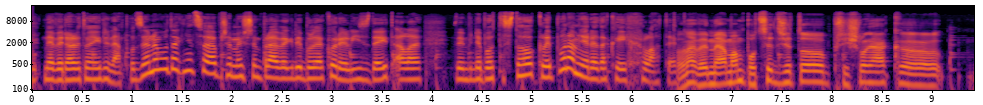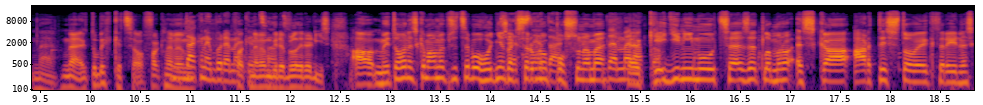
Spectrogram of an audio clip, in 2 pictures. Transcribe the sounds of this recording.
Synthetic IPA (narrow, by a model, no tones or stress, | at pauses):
nɛvɪdalɪt̪oɲɛɡdɪnapodzɪmnɛbot̪akɲɛt͡sojaːpr̝̥ɛmejʃlɪmpɾaːvjɛɡdɪbɪljakoɾɪliːsdɛjt̪ʔa̰lɛ | vɪmnɛbost̪oɦoklɪpunamɲɛɾɛt̪akovijxlat̪janɛvɪmjaːmaːmpo̞t͡sɪt̪ʒɛt̪o̞pr̝̥ɪʃloɲaːk | nɛ̰nɛ̰t̪obɪxkɛt͡sɛ̰lfakt̪nɛvɪmt̪aknɛbudɛmɛfaknɛvɪmɡdɪbɪlɾɪlḭːs | ʔamɪt̪oɦdnɛskamaːmɛpr̥ɛt̪sɛbowɦodɲɛt̪aksɛɾovnowtposunɛmɛdɛmɛtkjɛɟɪniːmut͡sɛːzɛt̪lomɛnoʔɛskaʔaɾt̪ɪst̪ovɪkt̪ɛɾɛjdnɛs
